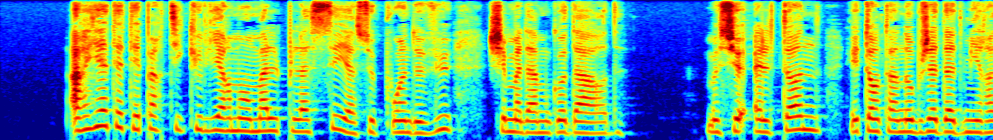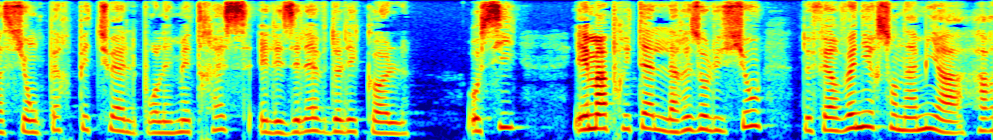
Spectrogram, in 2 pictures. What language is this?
French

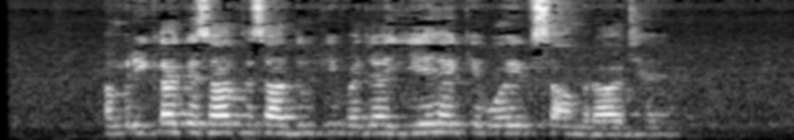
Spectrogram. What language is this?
Urdu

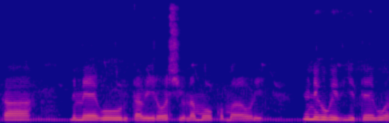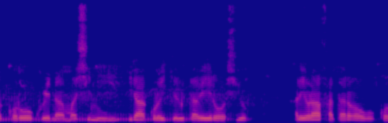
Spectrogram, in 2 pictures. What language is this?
Kikuyu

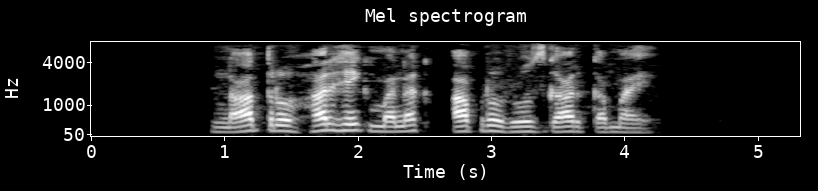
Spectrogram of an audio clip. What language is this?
Parkari Koli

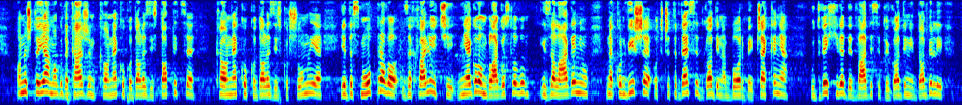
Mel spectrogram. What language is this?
Serbian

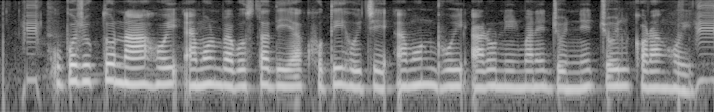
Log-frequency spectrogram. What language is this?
Bangla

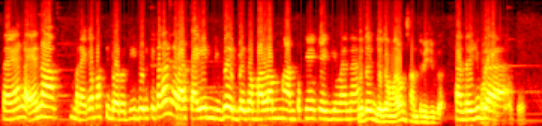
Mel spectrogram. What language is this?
Indonesian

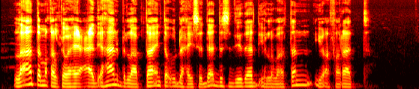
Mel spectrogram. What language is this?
Somali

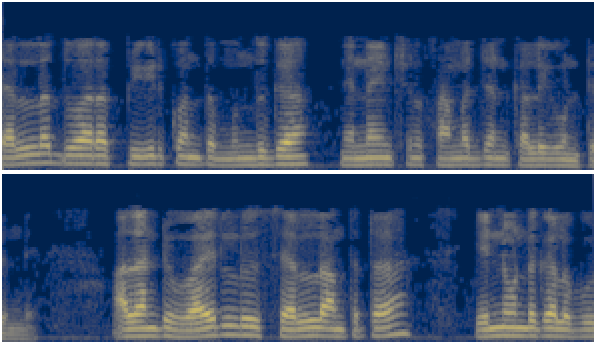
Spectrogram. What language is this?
Telugu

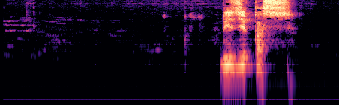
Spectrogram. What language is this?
Domaaki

